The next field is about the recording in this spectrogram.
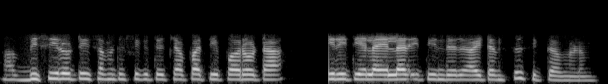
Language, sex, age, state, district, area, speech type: Kannada, female, 30-45, Karnataka, Vijayanagara, rural, conversation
